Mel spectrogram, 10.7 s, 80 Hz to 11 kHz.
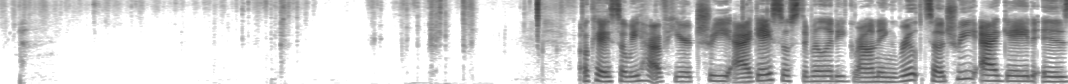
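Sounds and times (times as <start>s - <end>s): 
crystal and gemstone cards being shuffled: 0.0s - 5.8s
speech: 5.8s - 10.6s.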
